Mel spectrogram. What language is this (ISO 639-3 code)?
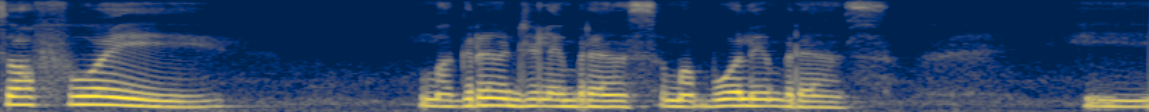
por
